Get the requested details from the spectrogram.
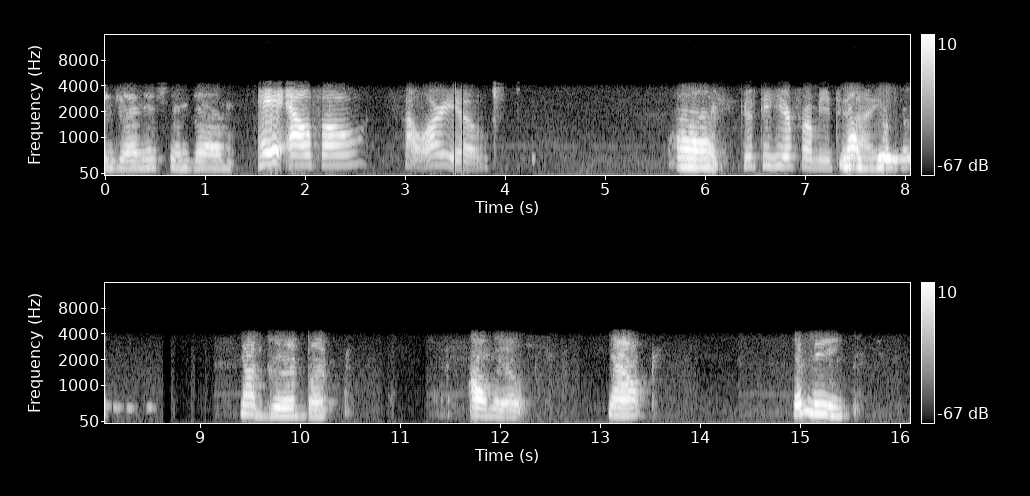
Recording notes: LIVE & Call-In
